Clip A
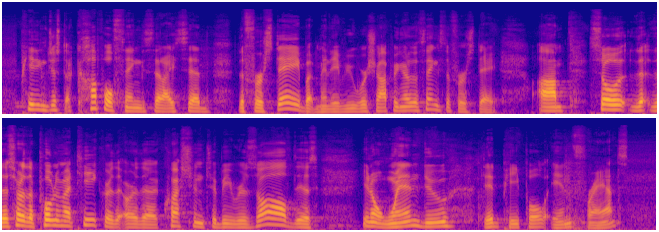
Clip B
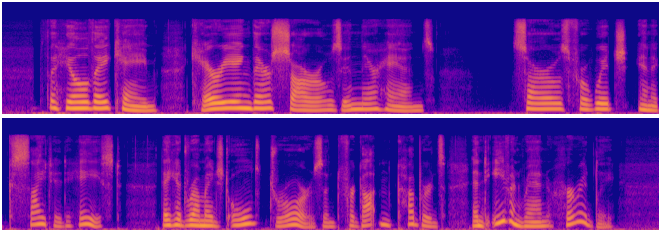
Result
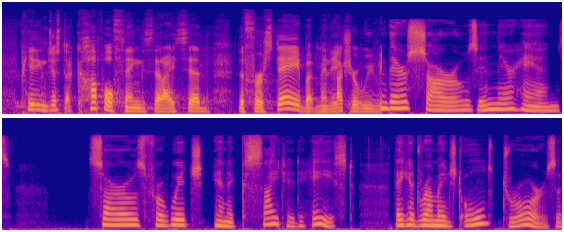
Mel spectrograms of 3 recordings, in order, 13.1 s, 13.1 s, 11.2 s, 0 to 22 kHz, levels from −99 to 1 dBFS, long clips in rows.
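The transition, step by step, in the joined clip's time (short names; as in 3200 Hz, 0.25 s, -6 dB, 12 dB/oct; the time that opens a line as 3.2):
clip A
3.35–3.79 reverse
3.79 switch to clip B from 2.43 s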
